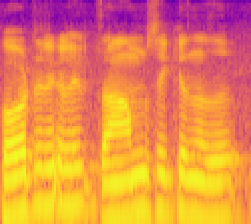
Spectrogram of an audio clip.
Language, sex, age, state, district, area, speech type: Malayalam, male, 60+, Kerala, Pathanamthitta, rural, spontaneous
